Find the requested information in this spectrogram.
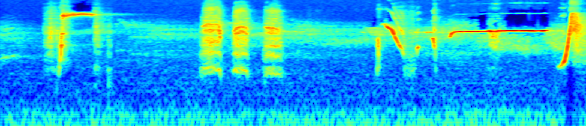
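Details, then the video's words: Male Superb Lyrebird singing while moving between trees in Australia: a few clicks, three rhythmic noisy bursts, then a long level whistle ending in a sharp upward sweep. "He's flitting between different trees singing."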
